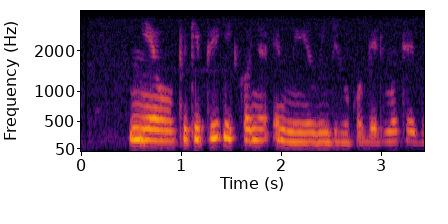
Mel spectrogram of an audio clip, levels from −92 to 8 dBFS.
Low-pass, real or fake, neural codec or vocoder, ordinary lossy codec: 3.6 kHz; fake; vocoder, 44.1 kHz, 128 mel bands every 256 samples, BigVGAN v2; none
